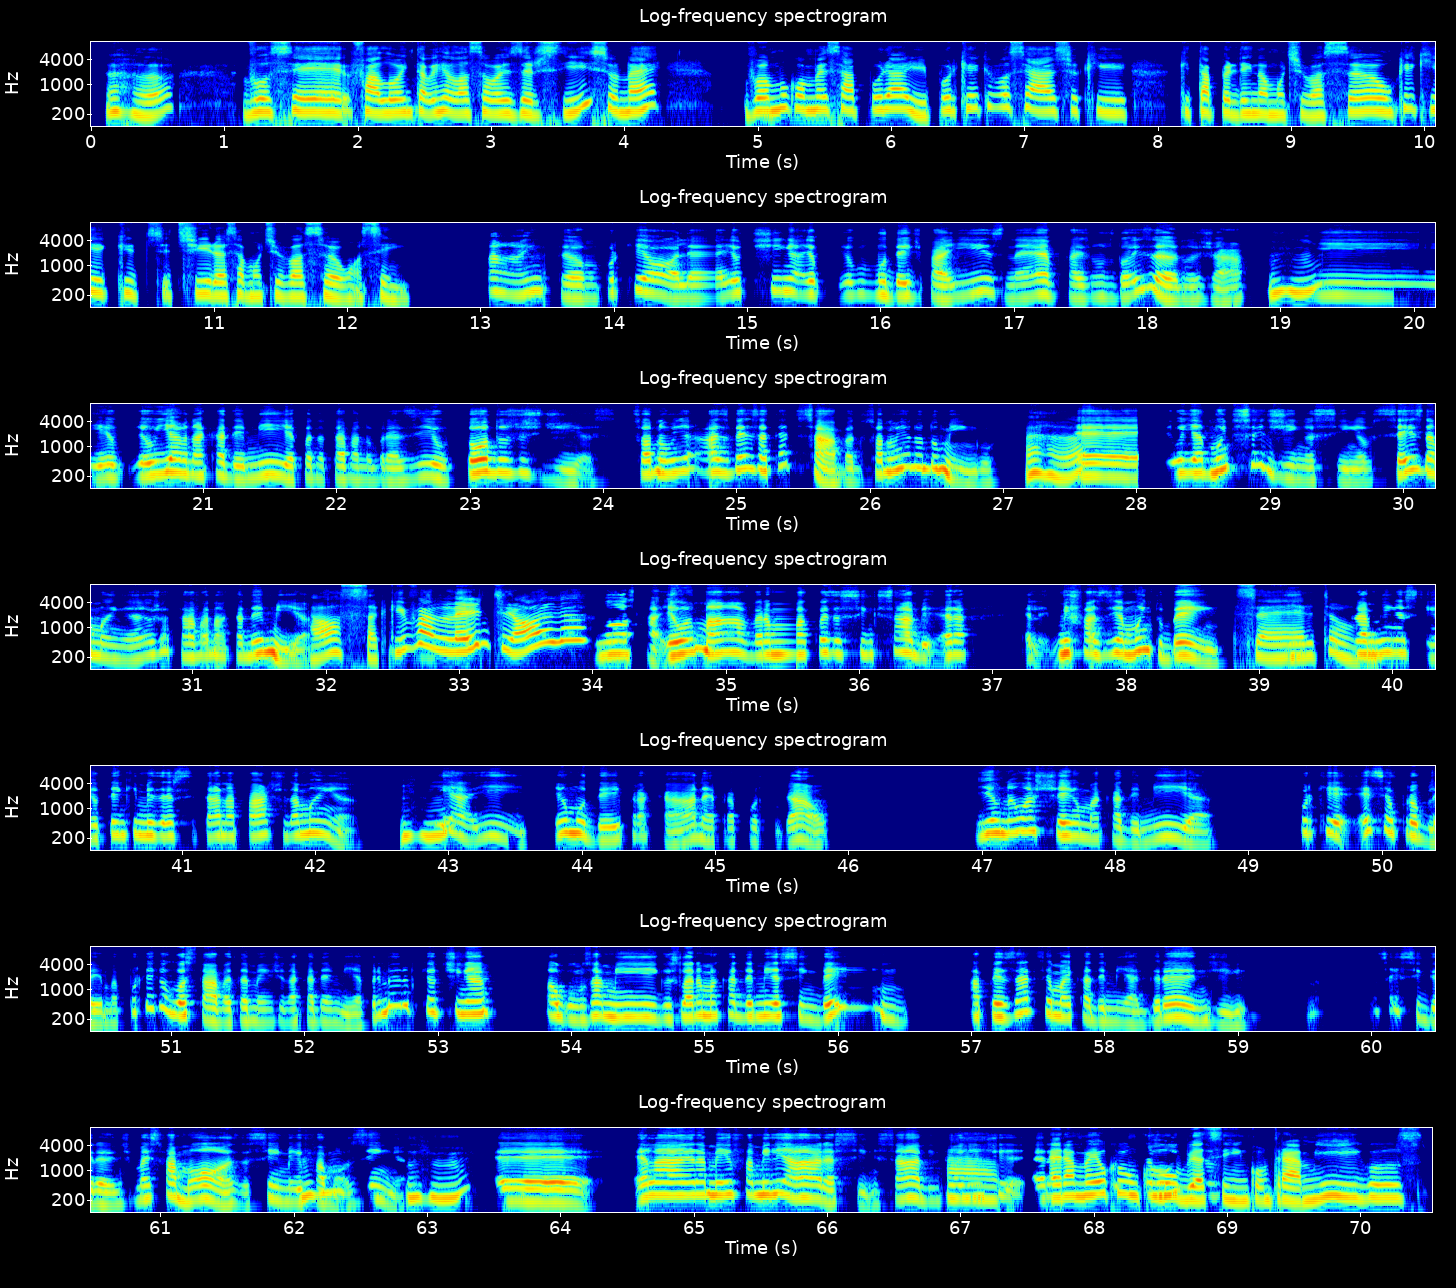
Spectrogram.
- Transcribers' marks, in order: none
- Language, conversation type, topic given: Portuguese, advice, Como manter a motivação sem abrir mão do descanso necessário?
